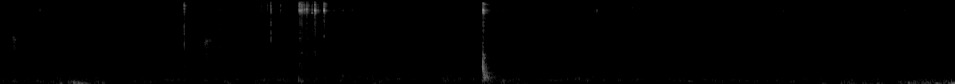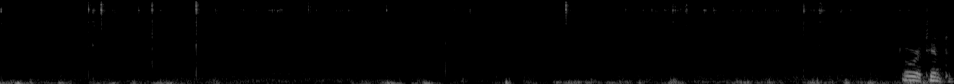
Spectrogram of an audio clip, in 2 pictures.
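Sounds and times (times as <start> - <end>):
metallic lock picking clicks: 1.8 - 3.5, 10.4 - 14.3, 15.1 - 18.3.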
